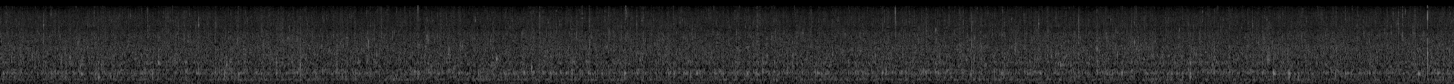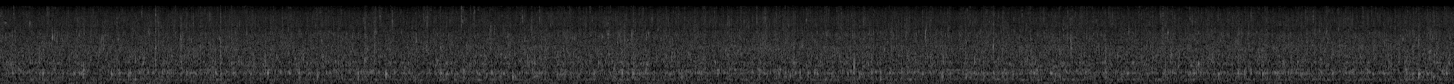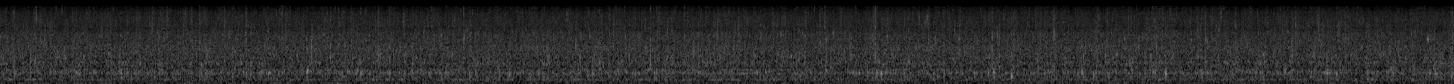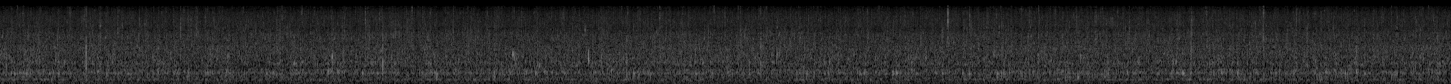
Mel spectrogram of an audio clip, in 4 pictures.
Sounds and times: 0.0s medium stream 58.1s

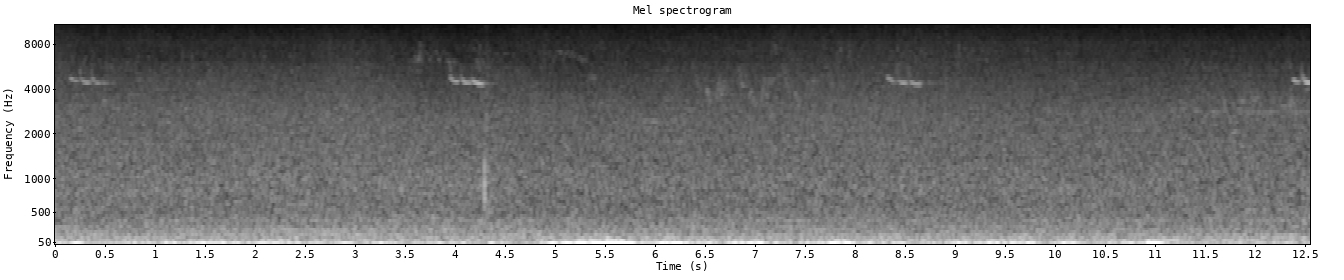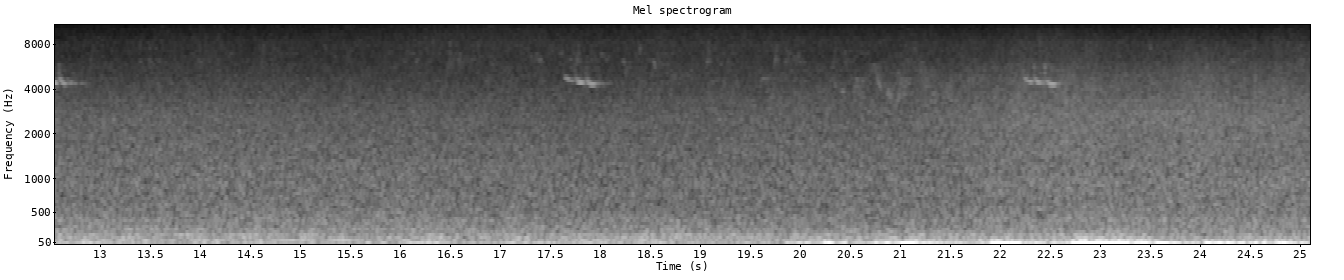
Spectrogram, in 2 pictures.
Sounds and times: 0.0s birds 0.6s
0.0s OUTDOOR WHITE NOISE 25.1s
0.0s windy 25.1s
3.6s birds 4.5s
6.4s birds 8.8s
11.4s birds 12.9s
22.2s birds 22.7s

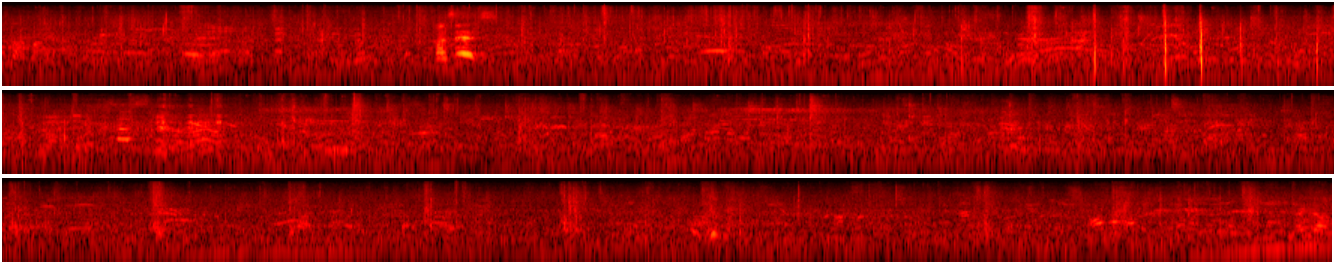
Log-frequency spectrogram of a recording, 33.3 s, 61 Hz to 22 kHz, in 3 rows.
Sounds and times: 0.0s crowd 33.2s

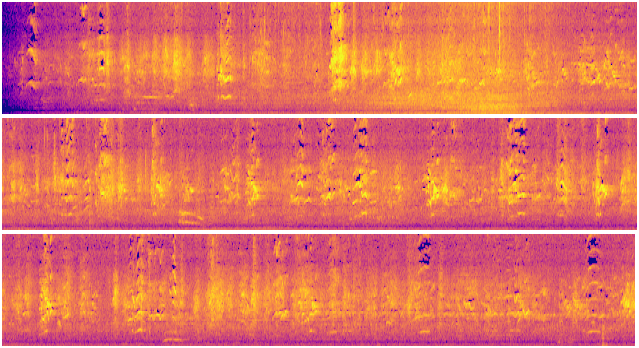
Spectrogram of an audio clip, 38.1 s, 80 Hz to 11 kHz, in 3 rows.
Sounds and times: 0.5s parrots in the trees chatting 5.2s
4.1s a car passes 28.6s
13.5s parrots in the trees chatting 20.2s
27.9s parrots in the trees chatting 32.3s

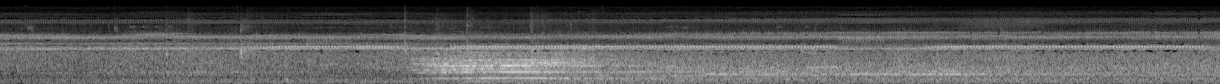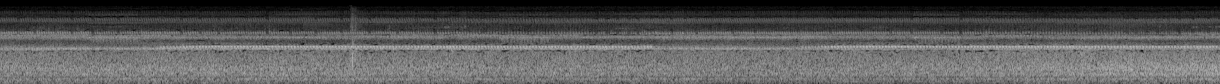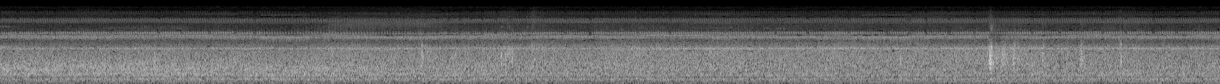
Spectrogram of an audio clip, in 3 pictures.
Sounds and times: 0.0s fall field crickets 36.6s
0.0s wind 36.6s

